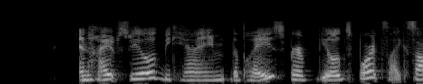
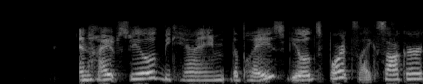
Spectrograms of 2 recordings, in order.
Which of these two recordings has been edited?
second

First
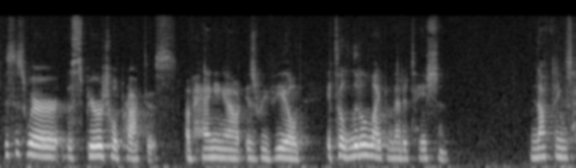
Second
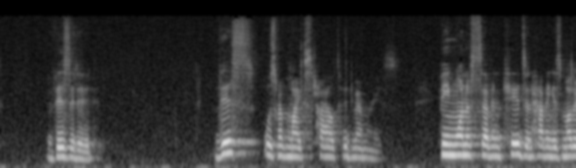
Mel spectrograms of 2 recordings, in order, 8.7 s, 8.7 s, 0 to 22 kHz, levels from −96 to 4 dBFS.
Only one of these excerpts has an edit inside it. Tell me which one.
second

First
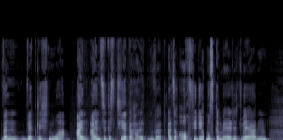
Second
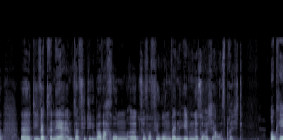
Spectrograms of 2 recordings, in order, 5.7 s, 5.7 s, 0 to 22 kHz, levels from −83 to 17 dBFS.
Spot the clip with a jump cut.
first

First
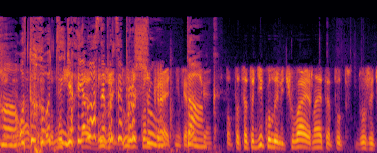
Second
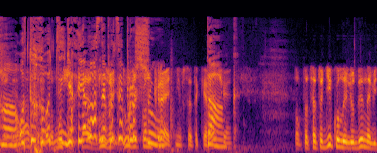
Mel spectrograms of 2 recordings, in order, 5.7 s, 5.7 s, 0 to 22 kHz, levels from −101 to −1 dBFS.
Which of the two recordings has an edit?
first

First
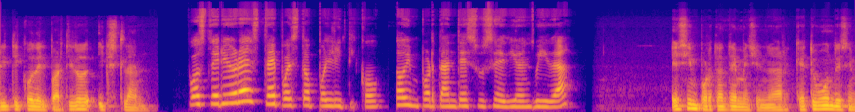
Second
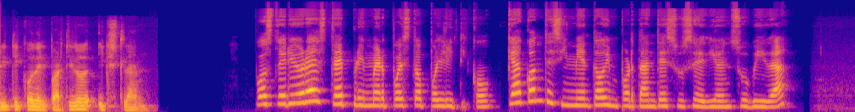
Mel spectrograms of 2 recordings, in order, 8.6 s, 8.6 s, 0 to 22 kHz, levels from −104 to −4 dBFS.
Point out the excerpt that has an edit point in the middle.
first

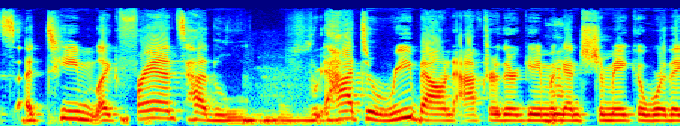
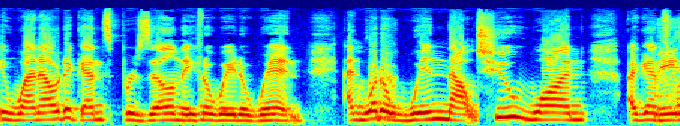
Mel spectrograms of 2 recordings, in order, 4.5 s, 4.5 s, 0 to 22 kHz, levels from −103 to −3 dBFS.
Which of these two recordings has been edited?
second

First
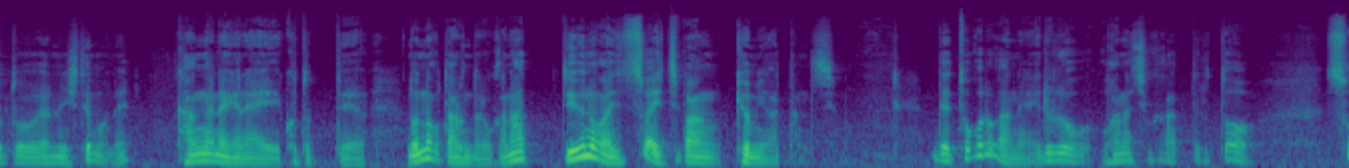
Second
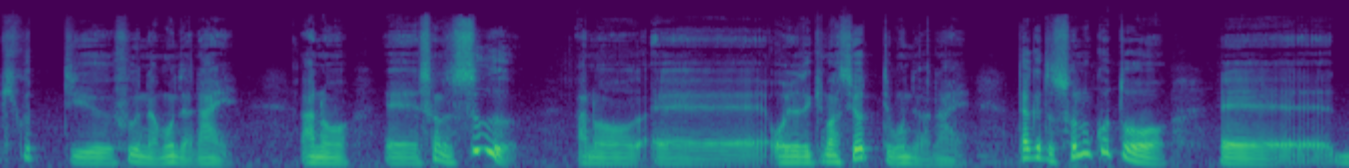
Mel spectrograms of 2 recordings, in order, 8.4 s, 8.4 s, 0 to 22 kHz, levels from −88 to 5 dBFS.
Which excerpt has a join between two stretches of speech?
first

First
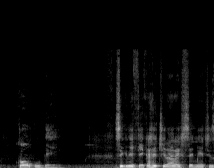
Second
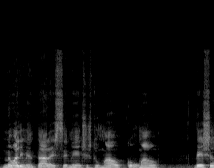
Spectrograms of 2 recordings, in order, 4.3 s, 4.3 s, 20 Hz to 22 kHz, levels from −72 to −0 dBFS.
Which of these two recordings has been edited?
second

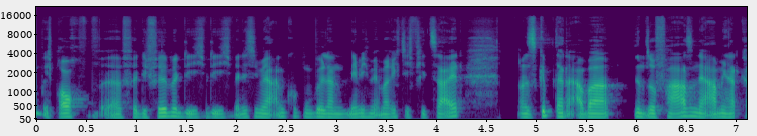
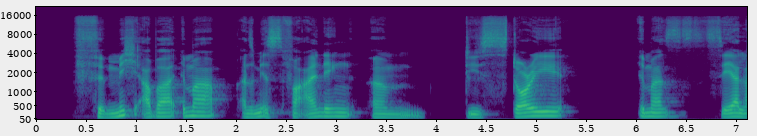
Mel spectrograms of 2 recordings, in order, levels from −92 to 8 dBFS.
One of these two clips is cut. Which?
first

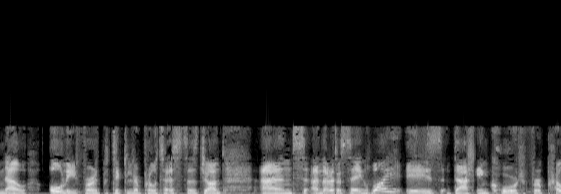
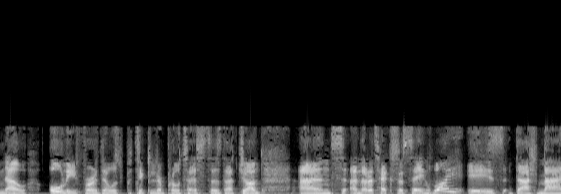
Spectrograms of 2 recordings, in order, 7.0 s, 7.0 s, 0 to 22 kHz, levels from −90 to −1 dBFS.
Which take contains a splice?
first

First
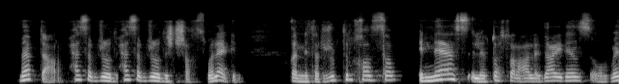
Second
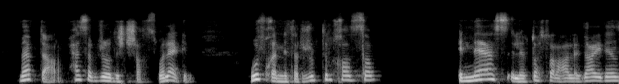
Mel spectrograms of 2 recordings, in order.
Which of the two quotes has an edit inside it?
first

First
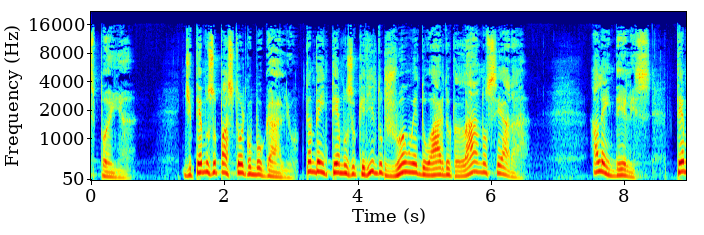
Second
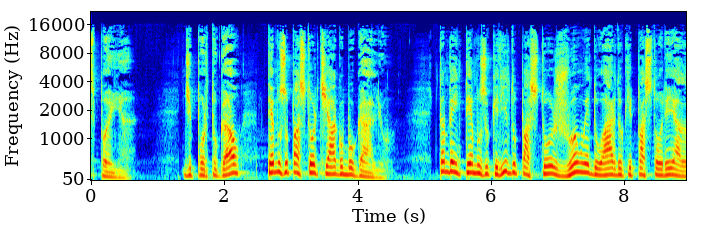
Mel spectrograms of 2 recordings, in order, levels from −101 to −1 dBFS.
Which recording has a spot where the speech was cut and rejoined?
first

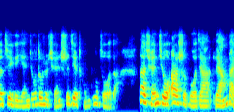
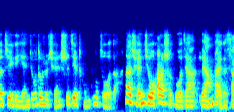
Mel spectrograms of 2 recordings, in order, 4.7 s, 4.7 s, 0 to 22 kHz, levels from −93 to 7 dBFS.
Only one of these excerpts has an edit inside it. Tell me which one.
second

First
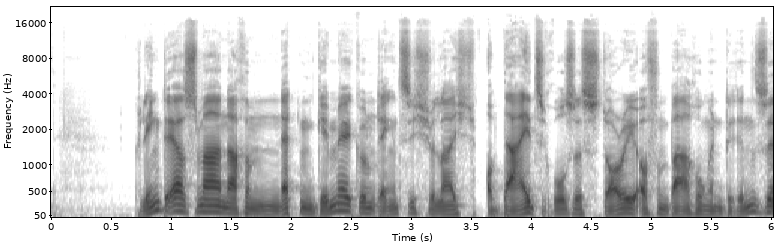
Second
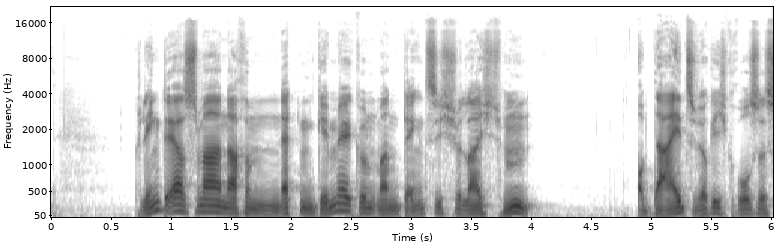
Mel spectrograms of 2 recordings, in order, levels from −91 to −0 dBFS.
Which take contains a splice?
first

